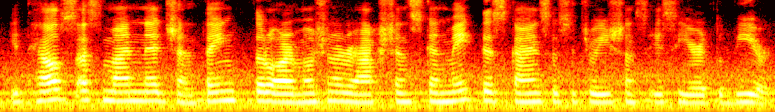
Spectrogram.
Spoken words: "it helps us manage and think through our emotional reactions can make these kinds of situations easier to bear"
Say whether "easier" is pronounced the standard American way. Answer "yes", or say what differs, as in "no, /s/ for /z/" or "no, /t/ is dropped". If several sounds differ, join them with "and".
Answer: no, /s/ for /z/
